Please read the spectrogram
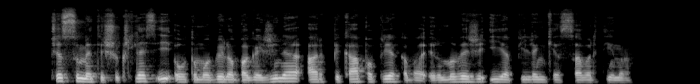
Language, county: Lithuanian, Alytus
